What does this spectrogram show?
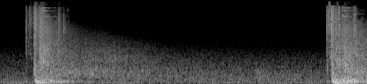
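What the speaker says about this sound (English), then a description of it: "Exit binocular mode and command the turret to fire." Turret gunfire in the video game Sniper Ghost Warrior Contracts 2, two loud, sharp, booming shots about three seconds apart, the first trailing off in a long echoing decay, with no voices.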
